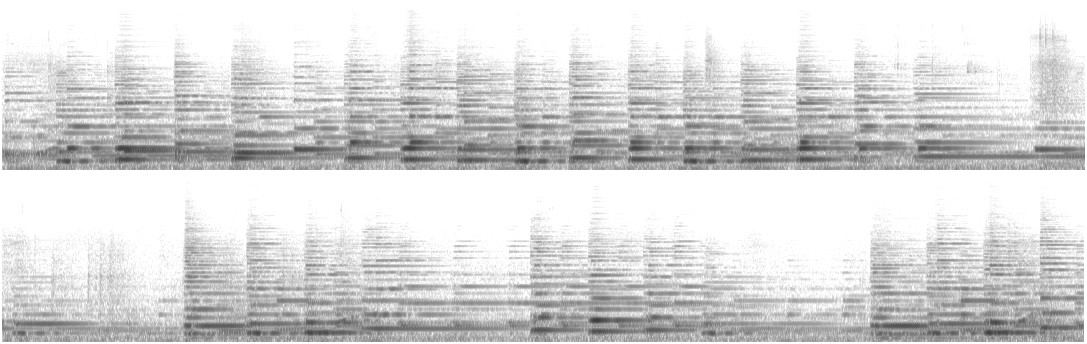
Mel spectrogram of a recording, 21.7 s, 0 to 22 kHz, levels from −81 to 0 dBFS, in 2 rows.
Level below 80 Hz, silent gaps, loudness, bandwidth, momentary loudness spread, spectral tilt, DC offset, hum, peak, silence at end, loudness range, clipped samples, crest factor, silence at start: -52 dBFS; none; -31 LUFS; 17.5 kHz; 16 LU; -6 dB/octave; under 0.1%; none; -12 dBFS; 0 s; 6 LU; under 0.1%; 20 dB; 0 s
